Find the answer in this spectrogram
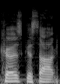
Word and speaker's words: Kurzgesagt: And Kurzgesagt are basically, somebody said it's Ku rather than Kurzgesagt. The Ku in Kurzgesagt is pronounced like Ku, by the way.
